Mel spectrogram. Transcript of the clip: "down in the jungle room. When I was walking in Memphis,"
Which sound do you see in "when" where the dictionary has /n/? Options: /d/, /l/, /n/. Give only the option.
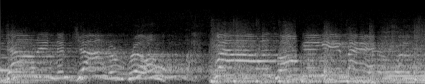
/l/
